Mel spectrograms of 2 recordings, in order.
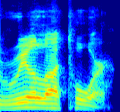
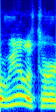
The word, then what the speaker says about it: realtor: to be successful in this business do not pronounce it real tour you don't pronounce it jewelry it's called real poor because you'll be on the phone with somebody goes yeah i'm a realtor now what dude you can't even pronounce what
